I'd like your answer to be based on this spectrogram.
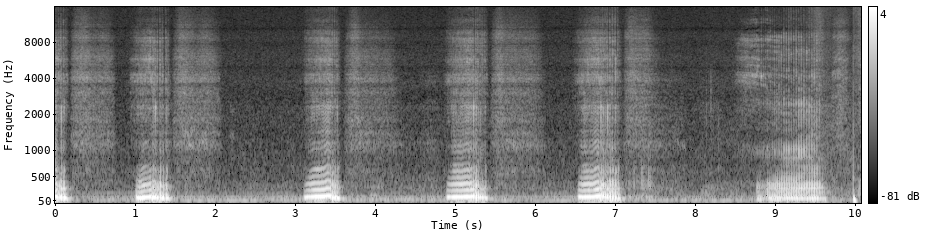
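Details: Short, loud, low snorts repeating every one to two seconds, somewhat irregular, ending with a longer, rougher breath; snoring.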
